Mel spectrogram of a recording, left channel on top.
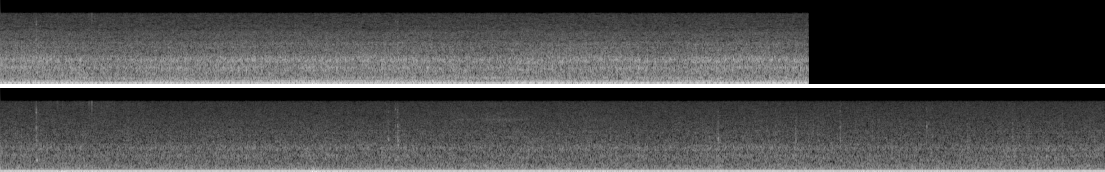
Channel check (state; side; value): drops out; left; at 8.1 s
